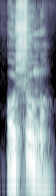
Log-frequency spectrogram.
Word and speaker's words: Oxum: Chers abonnés, nous allons voir ce que Yemanja a en commun avec Oshum. Oshum qui s'écrit O-I-U-M.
